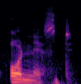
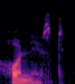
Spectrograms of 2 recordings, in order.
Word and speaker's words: honest: to read this word you read this word as honest okay not honest so letter h is silent hot you say honest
